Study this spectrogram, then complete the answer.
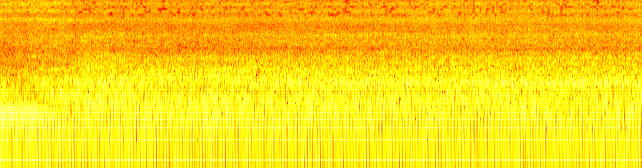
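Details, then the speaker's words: Craftsman/Troy-Bilt/MTD wood chipper, already started earlier, after new blades fitted: loud steady engine roar with constant rasping chew as material feeds through; running strong and cutting cleanly, normal operation. "I'll tell you one thing, it is a loud son of a gun, man. I should have brought my headphones and earphones and ear protection."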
